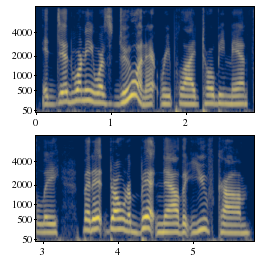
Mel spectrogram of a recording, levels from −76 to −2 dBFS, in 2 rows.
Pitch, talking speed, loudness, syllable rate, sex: 205 Hz, 195 wpm, -19 LUFS, 4.5 syllables/s, female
